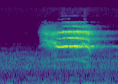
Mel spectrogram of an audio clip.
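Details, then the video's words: In Western Washington, a great horned owl gives a single rough, breathy screech of roughly half a second, noisy and hoarse with a narrow whistled streak inside, against quiet low background rumble. "Great Horned Owl Screeching"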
